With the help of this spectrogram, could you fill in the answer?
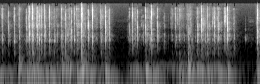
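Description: A white compact Ducky Miya Pro mechanical keyboard with plastic keycaps is typed on continuously with the fingertips of both hands. Rapid, bright clacks sit over a soft low thump, with a brief pause near the middle before the typing resumes.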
